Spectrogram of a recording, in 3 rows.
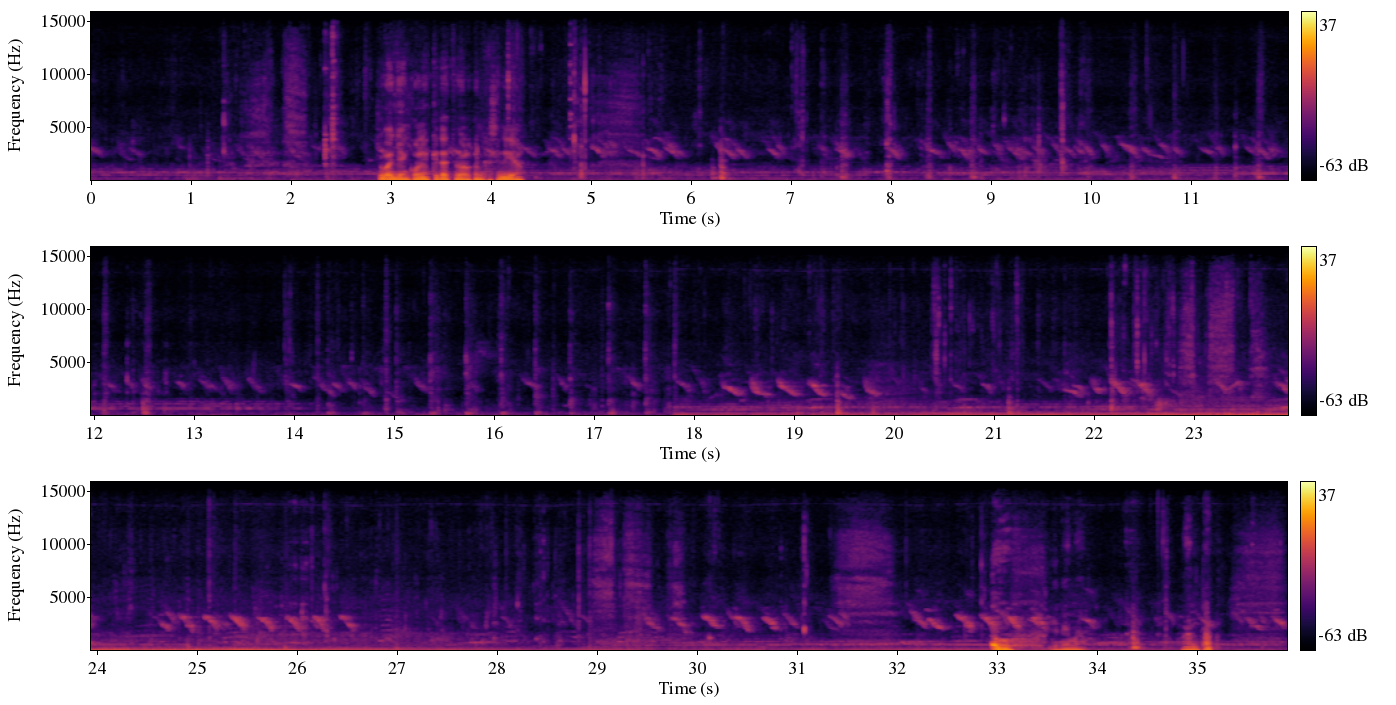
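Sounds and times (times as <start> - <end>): chicks peeping: 0.0 - 35.9
low hum: 17.8 - 27.6.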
